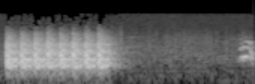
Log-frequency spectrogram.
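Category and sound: household object, knocking on a door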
